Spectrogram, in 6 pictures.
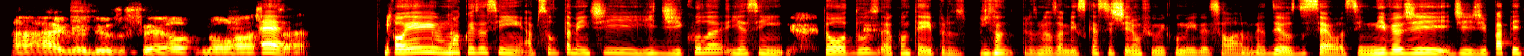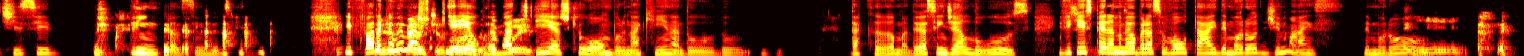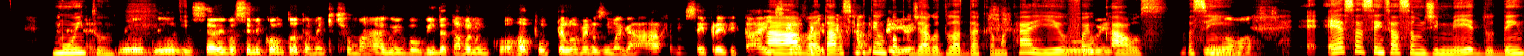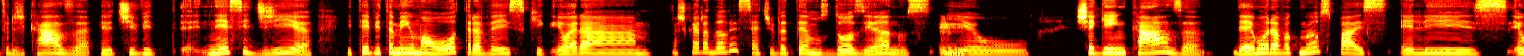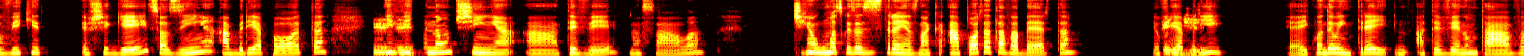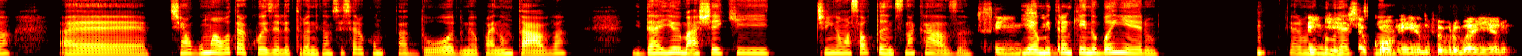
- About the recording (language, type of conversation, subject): Portuguese, podcast, Qual foi a experiência mais engraçada da sua vida?
- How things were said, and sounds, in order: other noise; tapping; laugh; chuckle; laugh; giggle; giggle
